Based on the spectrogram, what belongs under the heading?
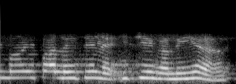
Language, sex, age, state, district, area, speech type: Manipuri, female, 18-30, Manipur, Senapati, urban, conversation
